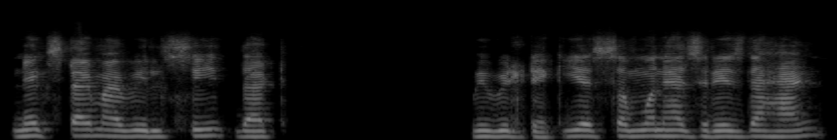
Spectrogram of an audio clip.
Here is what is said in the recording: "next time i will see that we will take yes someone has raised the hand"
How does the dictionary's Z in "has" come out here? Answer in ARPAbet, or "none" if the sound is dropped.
Z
